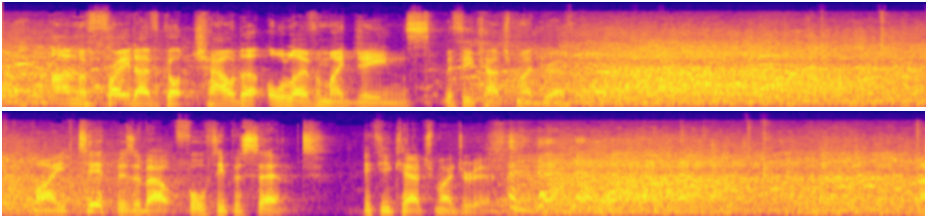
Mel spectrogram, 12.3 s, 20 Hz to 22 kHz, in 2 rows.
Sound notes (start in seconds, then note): 3.5 laughter, groaning; 9.4 laughter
